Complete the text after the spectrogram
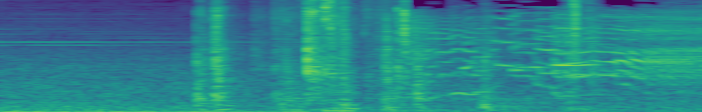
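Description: A door lock clicks and turns.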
